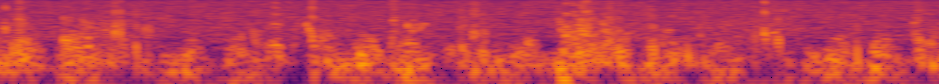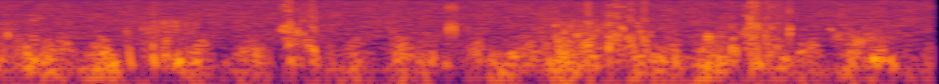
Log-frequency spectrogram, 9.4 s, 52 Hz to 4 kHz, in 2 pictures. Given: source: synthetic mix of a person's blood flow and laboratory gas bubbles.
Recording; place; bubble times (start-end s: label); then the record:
Doppler ultrasound of blood flow; precordium
0.00-0.23 s: bubbles
0.30-0.82 s: bubbles
1.22-1.92 s: bubbles
1.97-2.19 s: bubbles
2.24-2.48 s: bubbles
2.80-4.06 s: bubbles
4.29-4.38 s: bubbles
4.58-5.00 s: bubbles
5.27-5.74 s: bubbles
5.98-6.36 s: bubbles
6.67-7.17 s: bubbles
7.41-8.04 s: bubbles
8.09-8.16 s: bubbles
8.20-8.72 s: bubbles
8.86-9.25 s: bubbles
From the record:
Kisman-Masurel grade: 243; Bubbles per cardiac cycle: several, 3 to 8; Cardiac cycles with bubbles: 100%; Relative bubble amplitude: loud (0.450 to 0.775); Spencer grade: 3 (all of the cardiac periods contain showers or single bubble signals, but not dominating or overriding the cardiac motion signals); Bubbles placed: anywhere in the cardiac cycle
